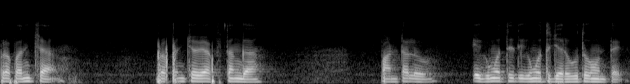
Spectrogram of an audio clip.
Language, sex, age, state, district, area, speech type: Telugu, male, 45-60, Andhra Pradesh, East Godavari, urban, spontaneous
